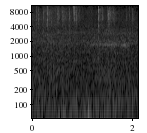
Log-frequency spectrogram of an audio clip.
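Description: Faint computer keyboard typing: a few light, irregular key clicks.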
